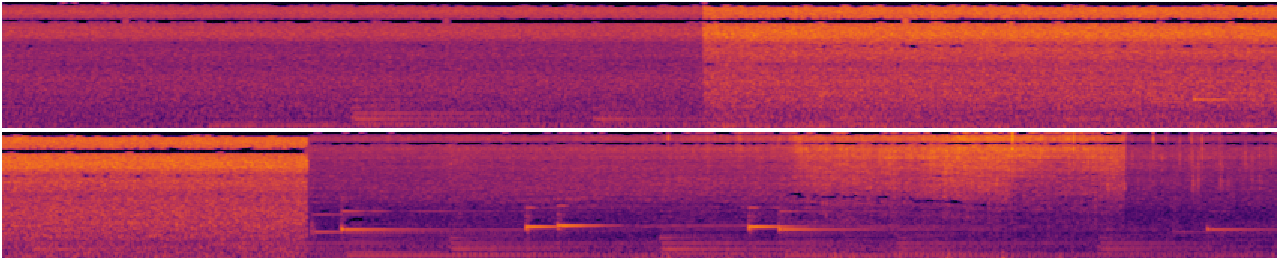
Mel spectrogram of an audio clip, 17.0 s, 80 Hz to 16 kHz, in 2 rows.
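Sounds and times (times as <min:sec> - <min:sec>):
stream rushing over rocks: 0:00.0 - 0:04.0, 0:04.6 - 0:10.6
soft slow background music: 0:00.2 - 0:17.0.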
